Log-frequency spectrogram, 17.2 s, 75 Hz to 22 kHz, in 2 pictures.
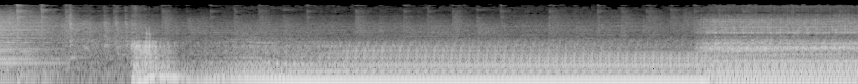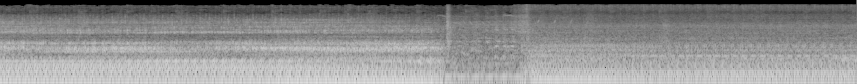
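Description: A V8 muscle car engine starts about a second in and settles into a loud, steady idle. About 7 s in, the sound switches abruptly to another idling V8 with more mid-range in it. Near 13 s it drops off briefly, then a steady idle carries on.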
